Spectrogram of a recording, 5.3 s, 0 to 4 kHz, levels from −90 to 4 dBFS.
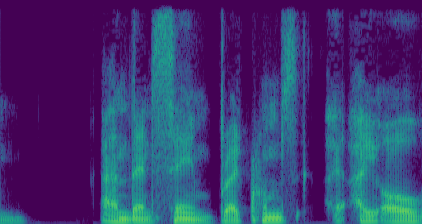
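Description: Wrong sample rate throughout the clip: the speech plays at half its recorded rate, which fits 16 kHz material played at 8 kHz, so everything runs at half speed and a full octave low.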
